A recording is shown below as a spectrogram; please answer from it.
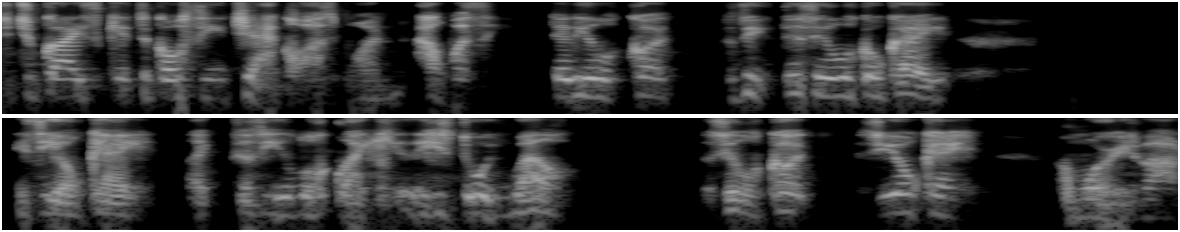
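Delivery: heavy, thick put-on New York accent. Retelling a talk with a man worried about Jack Osborne, a speaker imitates his thick New York accent. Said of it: "I'm gonna try to do his accent".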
